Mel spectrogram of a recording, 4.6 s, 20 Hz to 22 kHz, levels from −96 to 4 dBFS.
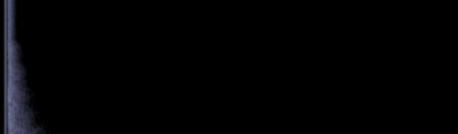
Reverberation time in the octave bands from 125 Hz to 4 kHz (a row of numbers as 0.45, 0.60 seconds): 0.55, 0.50, 0.45, 0.30, 0.25, 0.20 seconds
